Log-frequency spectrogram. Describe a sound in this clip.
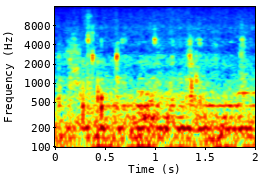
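A woman's fingers squish through rice on a plate.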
